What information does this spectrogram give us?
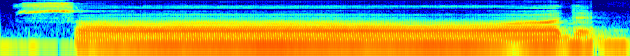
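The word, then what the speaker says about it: صاد: হচ্ছে একই মাখরাজ তবে সদ একটু মোটা হবে সিন যা চিকন ছিল এখন সদ মাখরাজটা আমরা একটু দেখি কিভাবে সদ উচ্চারিত হয় আমরা এখানে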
